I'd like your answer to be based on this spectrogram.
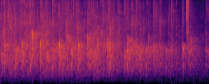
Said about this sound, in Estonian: Nii et aitäh teile emad veel kord. Aitäh, üks aplaus teile ka veel.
